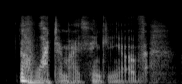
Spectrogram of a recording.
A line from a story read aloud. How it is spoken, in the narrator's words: Rain muttered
